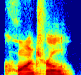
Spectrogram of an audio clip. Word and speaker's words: Quantrill: I believe it's Quantrill. That's how they were pronouncing it.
